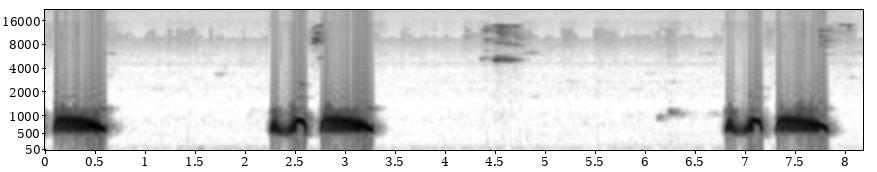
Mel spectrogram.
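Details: Stuttering spotted dove lure call, played to teach freshly caught birds: a short hooked coo followed by a longer rolling coo, the pair repeated about every four and a half seconds, with no other sounds.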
